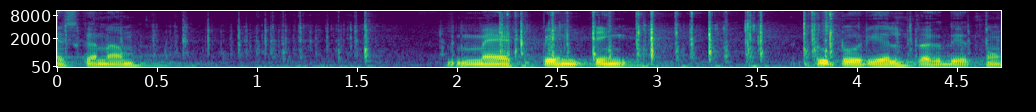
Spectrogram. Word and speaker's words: matte: लिखा ये स्पेलिंग है मैट की। अब कुछ लोग इसको मैटे बोलते हैं, कुछ मैट बोलते हैं, तो वो आपकी मर्ज़ी, आपको क्या बोलना है। यूजुअली लोग इसे मैट पेंटिंग कहते हैं, तो ये मैं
